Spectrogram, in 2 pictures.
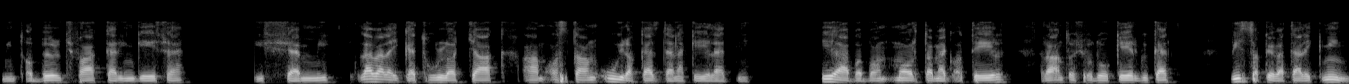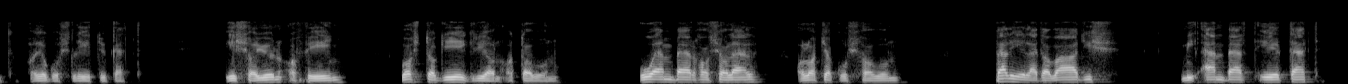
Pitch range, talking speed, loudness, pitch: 95-115 Hz, 110 wpm, -21 LUFS, 100 Hz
